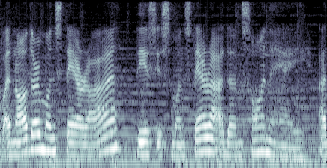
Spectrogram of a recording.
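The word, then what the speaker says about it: adansonii: This is Monstera adansoniae. Adansoni. Pero ang correct pronunciation daw po, Monstera adansoniae.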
